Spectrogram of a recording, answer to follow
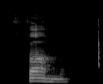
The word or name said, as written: femme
